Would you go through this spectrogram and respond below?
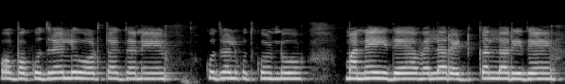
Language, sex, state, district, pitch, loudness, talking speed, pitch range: Kannada, female, Karnataka, Bangalore, 270 Hz, -14 LUFS, 125 wpm, 260-275 Hz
